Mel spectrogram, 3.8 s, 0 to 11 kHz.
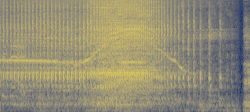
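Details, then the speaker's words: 2000 Honda Odyssey with water found in engine oil and cylinders, first start after spark plug work: quick even knocks about three per second over the revving engine, growing with throttle; engine knocking, cause not confirmed. "That doesn't sound right."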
